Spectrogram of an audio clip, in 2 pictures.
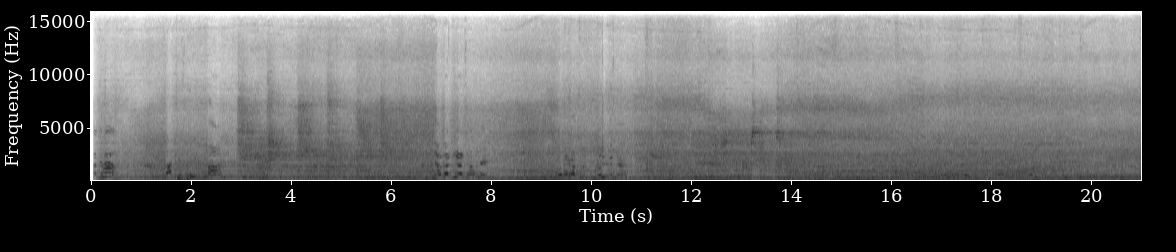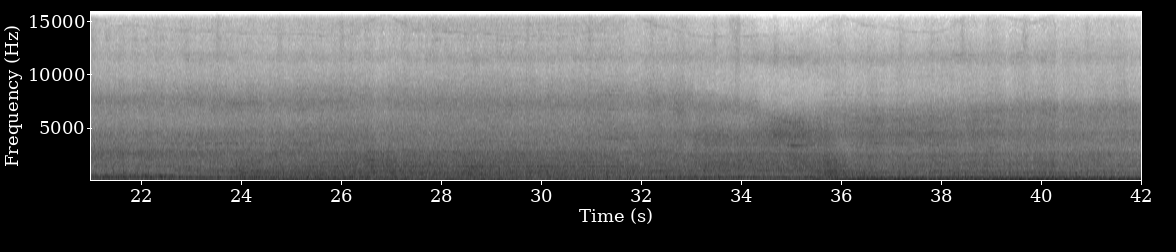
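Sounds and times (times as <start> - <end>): cnc machine running: 0.1 - 42.0
low hum: 9.8 - 42.0.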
